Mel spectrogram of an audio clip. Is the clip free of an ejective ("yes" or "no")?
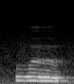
yes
